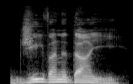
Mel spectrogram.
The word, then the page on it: जीवन-दायी: Hindi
